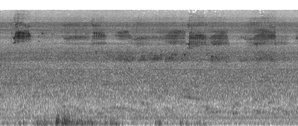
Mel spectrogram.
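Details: Oriental magpie-robin nestlings being fed, recorded close up: a string of high, harsh, hissing bursts, each about half a second long, with low rustling and knocking in between.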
